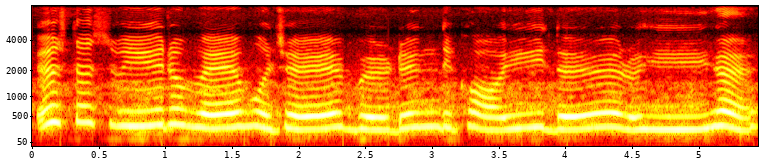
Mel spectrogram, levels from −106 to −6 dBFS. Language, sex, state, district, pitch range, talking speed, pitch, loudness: Hindi, female, Madhya Pradesh, Umaria, 250-300 Hz, 100 wpm, 280 Hz, -13 LUFS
